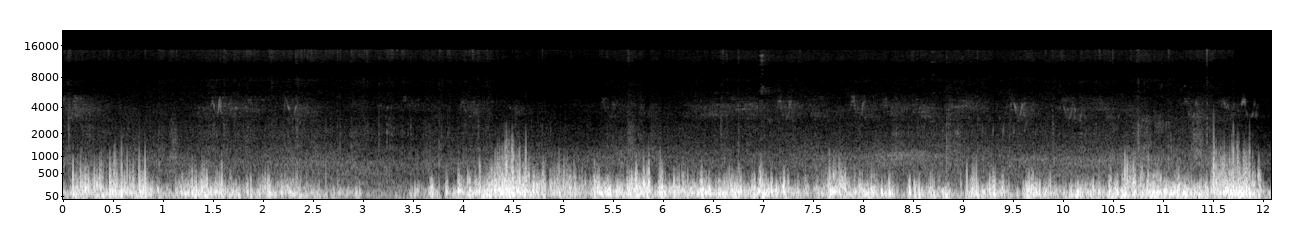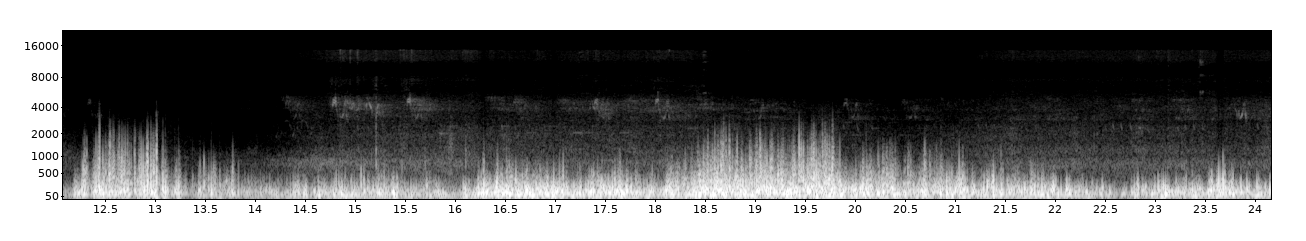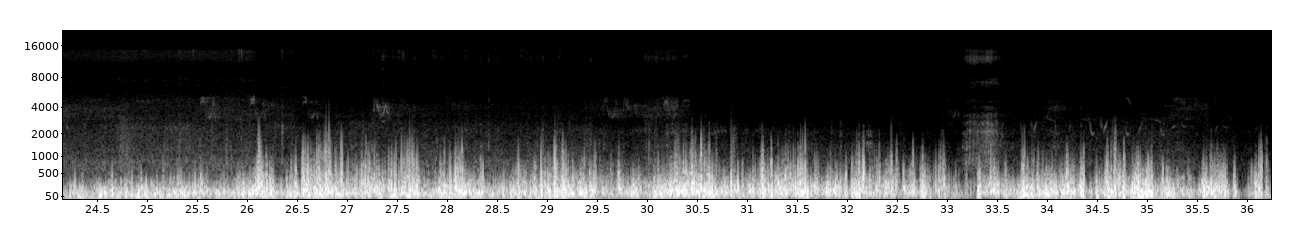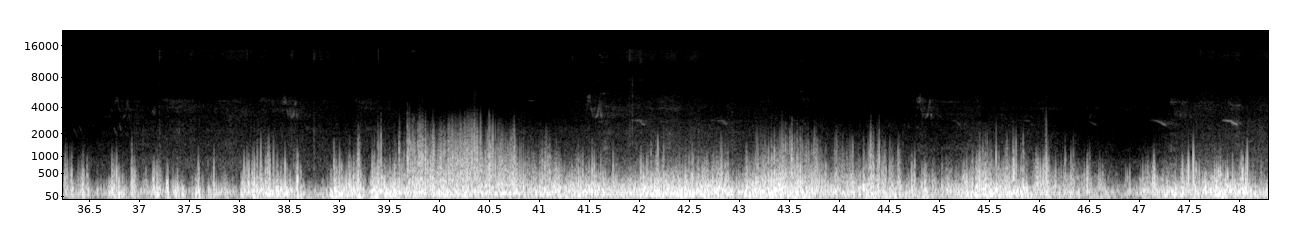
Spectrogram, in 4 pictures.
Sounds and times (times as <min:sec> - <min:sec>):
Outside, urban or manmade: 0:00.0 - 0:48.2.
